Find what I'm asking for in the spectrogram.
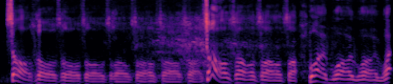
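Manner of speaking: very low mock echo, fading as it repeats; deep reverberating voice. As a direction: imitate God's booming reverb by repeating each word. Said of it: "like, deep with a lot of, with a lot of reverb".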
